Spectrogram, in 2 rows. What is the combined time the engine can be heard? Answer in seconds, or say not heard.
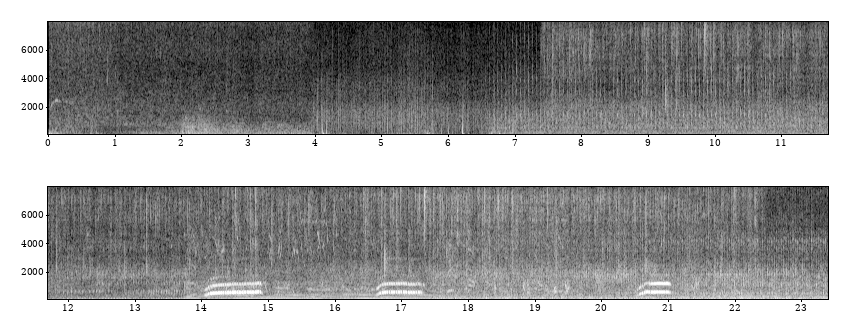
17 s.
